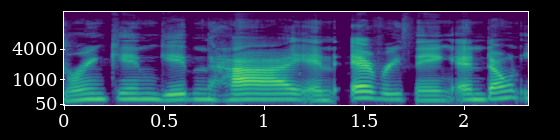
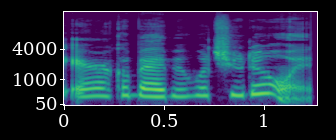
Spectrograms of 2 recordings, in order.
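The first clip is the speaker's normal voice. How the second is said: imitating a worried mom; 9 semitones higher than usual. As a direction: voice the mom, pitched up, gently puzzled. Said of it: "And she's like".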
